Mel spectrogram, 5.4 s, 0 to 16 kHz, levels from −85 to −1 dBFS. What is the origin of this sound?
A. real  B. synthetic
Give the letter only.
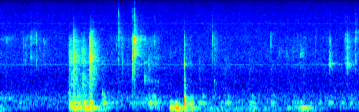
A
